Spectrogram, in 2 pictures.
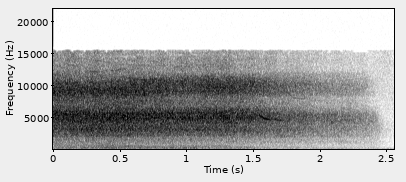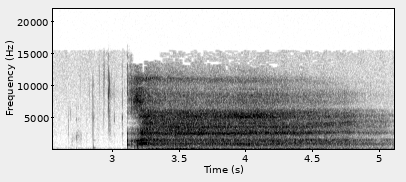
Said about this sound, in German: Da musst du halt ganz tief durch die Nase einatmen, ungefähr so. Machen wir zusammen jetzt. Durch den Mund wieder ausatmen langsam. Genau, und das machst du ein paar Mal, dann geht die Übelkeit weg.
